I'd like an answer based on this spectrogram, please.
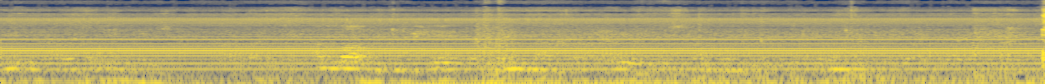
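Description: Steady electrical mains hum, a buzz of many even tones, with faint low murmuring voices. A low rumble swells about three seconds in.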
